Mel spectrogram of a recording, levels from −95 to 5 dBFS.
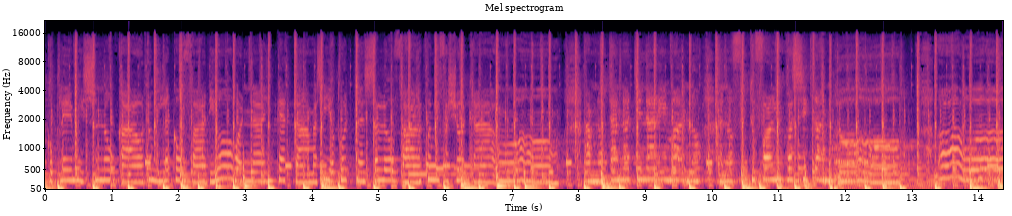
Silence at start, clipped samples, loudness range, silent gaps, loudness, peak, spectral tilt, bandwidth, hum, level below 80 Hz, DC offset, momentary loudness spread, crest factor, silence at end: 0 s; under 0.1%; 1 LU; none; -14 LUFS; 0 dBFS; -6 dB/octave; 17 kHz; none; -16 dBFS; under 0.1%; 4 LU; 12 dB; 0 s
